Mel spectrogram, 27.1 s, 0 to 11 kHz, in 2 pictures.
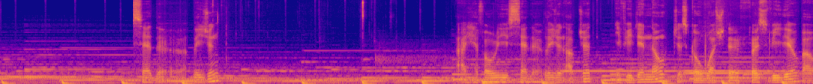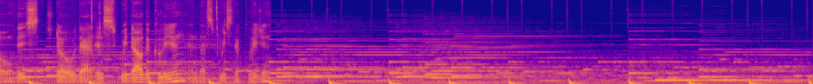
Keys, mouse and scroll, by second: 0.4 click, 1.2 click, 1.7 click, 2.0 middle click, 2.7-3.2 scroll down 6, 2.9 middle click, 3.2 middle click, 3.6 click, 3.7 shift+a, 5.6 l, 7.9 middle click, 8.9 scroll up 1, 9.0-10.0 middle drag, 13.5 middle click, 14.3 click, 15.2 m, 15.6-16.9 middle drag, 16.9 click, 17.2 m, 17.7 middle click, 18.0 drag, 18.3 middle click, 18.5-19.5 drag, 19.5 middle click, 19.6 click, 19.7 middle click, 20.0 scroll down 13, 20.1 middle click, 20.2 click, 21.0 middle click, 21.2 click, 21.3 middle click, 21.4 click, 21.5 middle click, 21.7 click, 21.8 middle click, 22.0 click, 22.2 middle click, 22.4 click, 22.5 middle click, 22.7 click, 23.2 middle click, 23.5 click, 23.8 middle click, 24.2-24.7 scroll down 2, 24.5 click, 24.7 middle click, 25.6 scroll up 5, 25.6-25.9 scroll down 4, 25.8 middle click, 26.0 click, 26.1 middle click, 26.2 click, 26.3 middle click, 26.4 click, 26.5 middle click, 26.5-27.1 drag.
